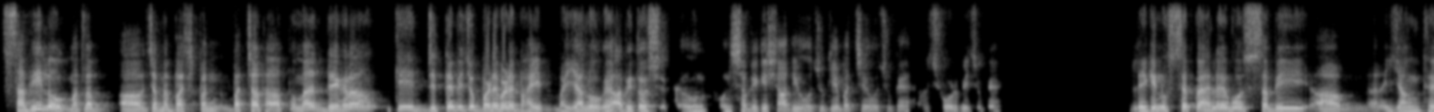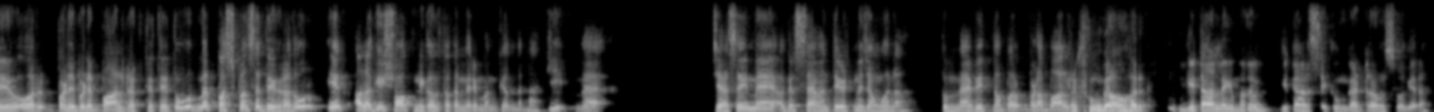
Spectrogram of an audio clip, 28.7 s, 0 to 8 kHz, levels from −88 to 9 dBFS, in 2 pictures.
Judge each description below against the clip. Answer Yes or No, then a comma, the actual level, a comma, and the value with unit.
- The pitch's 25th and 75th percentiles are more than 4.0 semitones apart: Yes, average, 4.6 semitones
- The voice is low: No, medium, 145 Hz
